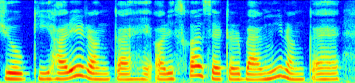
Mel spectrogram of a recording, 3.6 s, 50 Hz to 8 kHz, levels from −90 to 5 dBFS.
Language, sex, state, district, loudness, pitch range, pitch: Hindi, female, Jharkhand, Ranchi, -15 LUFS, 190-210 Hz, 200 Hz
